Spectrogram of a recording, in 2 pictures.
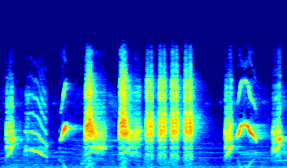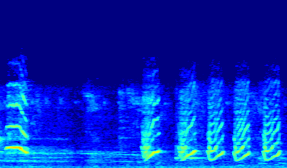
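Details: Long-tailed shrike song for prompting birds to sing. Bursts of harsh, grating notes and curved whistles give way to a near-silent gap, then softer repeated slurred whistles close the clip.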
